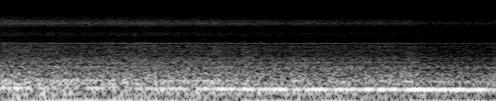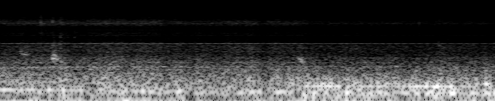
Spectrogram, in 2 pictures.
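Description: Tyres rumble over a runway.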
